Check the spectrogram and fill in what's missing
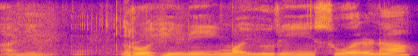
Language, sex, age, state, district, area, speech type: Marathi, female, 45-60, Maharashtra, Osmanabad, rural, spontaneous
